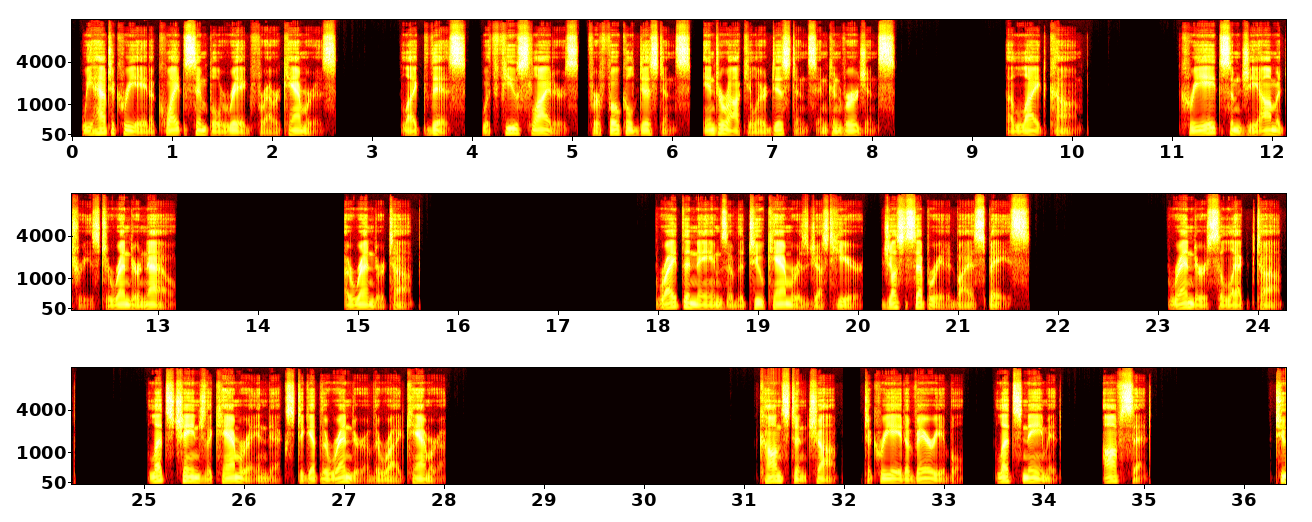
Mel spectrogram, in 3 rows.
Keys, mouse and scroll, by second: 3.0-4.2 drag, 4.7-5.7 drag, 6.0-7.7 drag, 7.9 click, 9.3 click, 10.1 click, 10.6 click, 11.1 click, 13.6 click, 14.1 click, 14.5 click, 14.6-15.4 typing, 16.6 click, 17.8 click, 20.9 click, 21.9 Tab, 22.3-23.3 typing, 24.2 click, 24.7 click, 26.1 click, 26.8 click, 27.3 click, 29.4 click, 30.4 click, 30.5-31.4 typing, 31.6 click, 32.6 click, 33.1 click, 35.5 click, 35.6 Tab.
